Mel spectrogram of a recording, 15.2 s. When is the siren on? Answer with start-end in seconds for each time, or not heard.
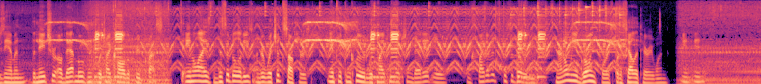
2.6-12.6.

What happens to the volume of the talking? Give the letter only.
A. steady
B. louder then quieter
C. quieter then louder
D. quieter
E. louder
C.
